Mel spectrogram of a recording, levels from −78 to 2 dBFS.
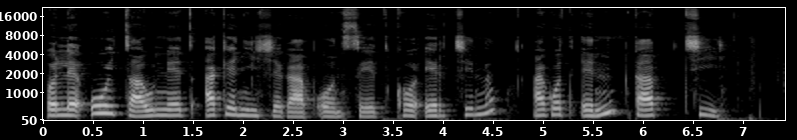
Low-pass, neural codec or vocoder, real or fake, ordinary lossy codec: none; none; real; none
